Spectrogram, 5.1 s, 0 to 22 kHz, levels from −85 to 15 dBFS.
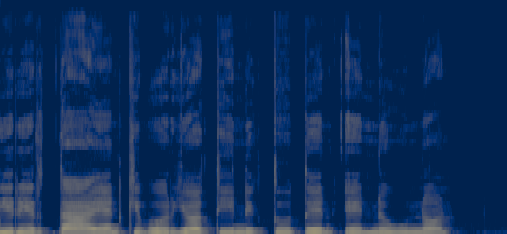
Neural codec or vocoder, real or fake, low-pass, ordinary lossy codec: vocoder, 44.1 kHz, 128 mel bands every 512 samples, BigVGAN v2; fake; none; none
